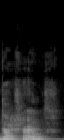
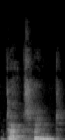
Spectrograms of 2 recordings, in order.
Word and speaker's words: dachshund: well we call them we call them dash hands we've always called her a dash hand but i think the proper pronunciation should be like dachshund because it comes from germany yeah which basically translates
